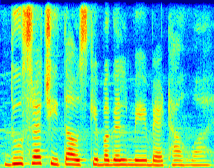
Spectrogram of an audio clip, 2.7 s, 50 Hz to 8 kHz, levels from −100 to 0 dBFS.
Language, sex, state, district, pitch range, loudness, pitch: Hindi, female, Uttar Pradesh, Jalaun, 215-250 Hz, -14 LUFS, 225 Hz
